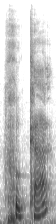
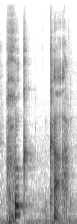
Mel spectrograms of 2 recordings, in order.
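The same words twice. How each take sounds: First: Chukah slowly, with a throaty ch; slow first read. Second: Chukka with the k doubled; syllables split. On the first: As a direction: read Chukah aloud carefully for students. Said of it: "Next up is Chukah". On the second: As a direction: show the doubled kaf in Chukka. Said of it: "two syllables". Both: Shown as a demonstration.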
